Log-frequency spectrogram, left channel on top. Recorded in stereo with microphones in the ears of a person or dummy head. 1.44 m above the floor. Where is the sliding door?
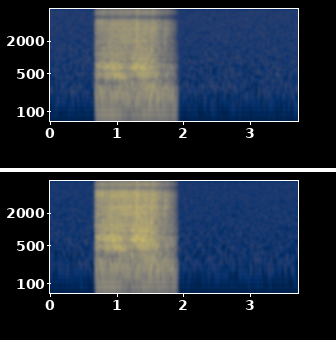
30° right (ahead or behind).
